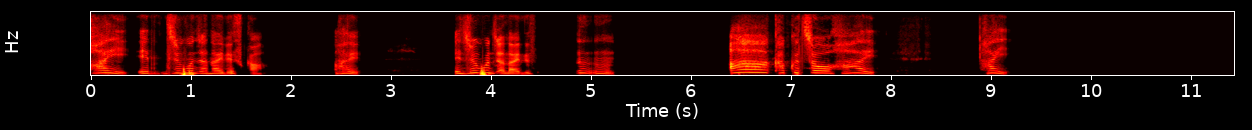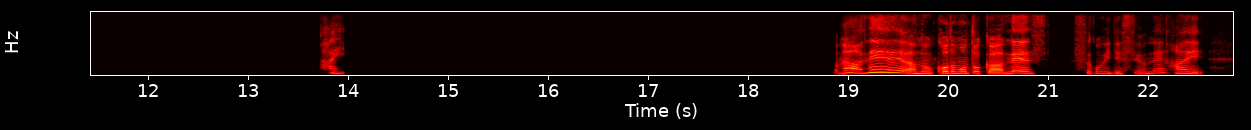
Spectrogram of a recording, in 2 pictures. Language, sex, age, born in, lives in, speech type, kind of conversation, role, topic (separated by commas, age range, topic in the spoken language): Japanese, female, 55-59, Japan, United States, conversation, unstructured, none, 10年後の自分はどうなっていたいですか？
